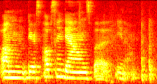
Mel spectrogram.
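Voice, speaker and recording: A woman in her twenties co-hosting a podcast, talking softly and hesitantly with many fillers. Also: fairly low pitch, steady tone, slow pace, gravelly, a little hiss or hum. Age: 20s. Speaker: podcast co-host. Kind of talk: casual chat. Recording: echoey room.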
